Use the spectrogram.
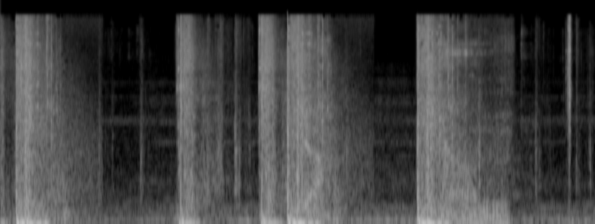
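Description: Gunfire in the video game Blood West: several loud bursts of shots in quick succession with short gaps between them, each trailing off, punctuated by brief thuds.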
